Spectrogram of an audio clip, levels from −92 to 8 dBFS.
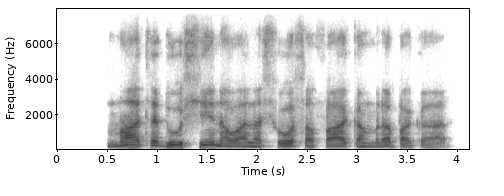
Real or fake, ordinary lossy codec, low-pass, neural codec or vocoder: fake; Opus, 32 kbps; 7.2 kHz; codec, 16 kHz, 4 kbps, FreqCodec, larger model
